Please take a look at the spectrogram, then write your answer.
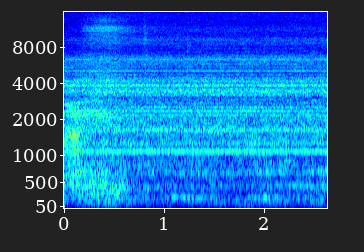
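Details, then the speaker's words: OQO Model 02 UMPC with a 1.2 GHz VIA C7-M CPU and a rotating hard drive (not the SSD version), CPU always working hard: steady airy hiss with a faint high whine, no clicks or grinding; normal hard drive and fan noise. "Okay, so I have the OQO model 02 booted up now and uh yeah, you guys might hear how noisy this computer is um cuz it has a rotating hard drive and uh the CPU isn't very powerful."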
